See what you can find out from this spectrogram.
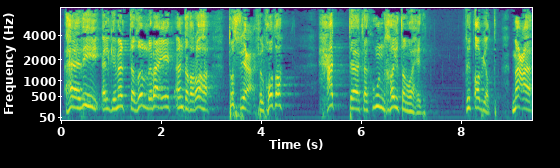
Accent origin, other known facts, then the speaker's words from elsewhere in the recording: Egypt; بيكون مثلا ما بين هنا عندنا في مصر وبين الشمس نفسها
